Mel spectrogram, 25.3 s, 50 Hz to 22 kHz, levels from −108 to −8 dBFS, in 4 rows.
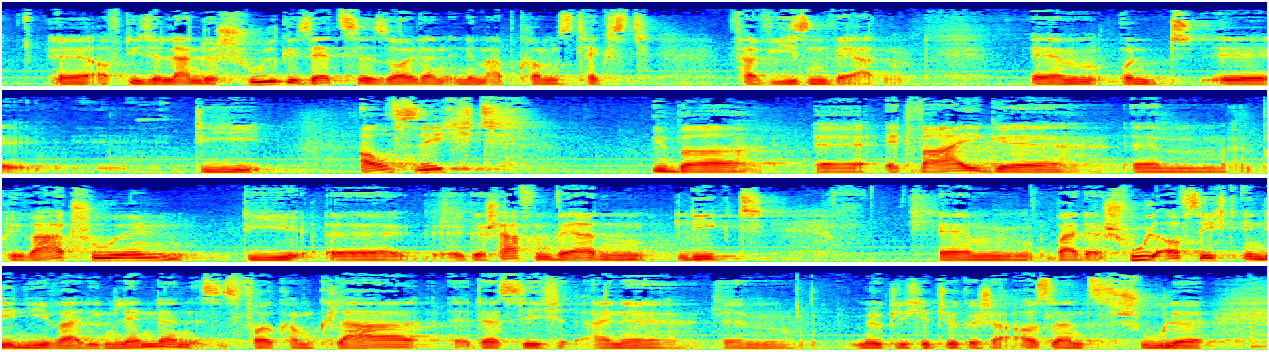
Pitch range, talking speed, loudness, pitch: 85-100 Hz, 90 wpm, -19 LUFS, 90 Hz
